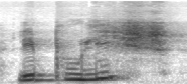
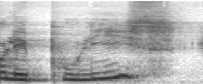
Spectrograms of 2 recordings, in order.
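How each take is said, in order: First: "pouliches" ending in a sh sound; corrected pronunciation. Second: "pouliches" ending in an s sound; mispronounced word. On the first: Reader correcting a slip, "pouliches" said with final sh. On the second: Reader slipping while reciting, "pouliches" said with final s. Slip, corrected straight after. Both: Real, not acted.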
